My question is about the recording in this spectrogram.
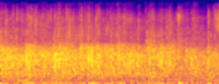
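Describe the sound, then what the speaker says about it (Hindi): Loud, sustained applause from a studio audience at a televised editors' forum with a Union minister. Many hands clap in a dense, even roar that continues without a break or any voices on top. "जोरदार तालियां हो यहां पर"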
